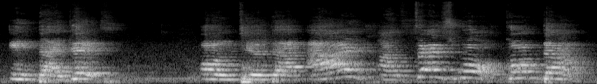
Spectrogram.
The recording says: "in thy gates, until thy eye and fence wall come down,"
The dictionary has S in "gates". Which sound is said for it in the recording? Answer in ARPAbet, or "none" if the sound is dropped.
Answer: none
